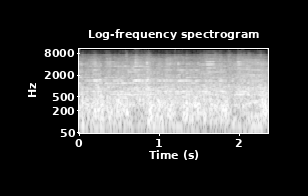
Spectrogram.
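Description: Street parade ambience: steady low rumble from the giant dog puppet's wheeled rig moving along, mixed with crowd chatter and faint music.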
